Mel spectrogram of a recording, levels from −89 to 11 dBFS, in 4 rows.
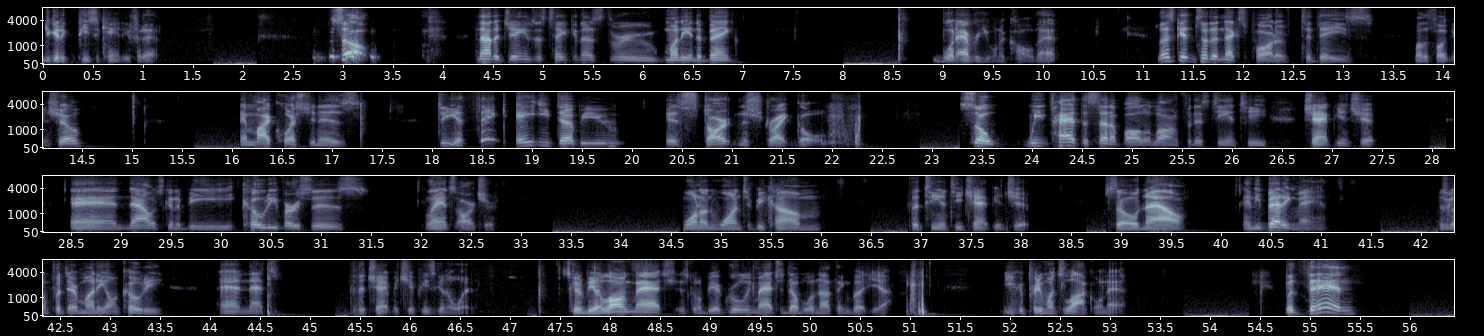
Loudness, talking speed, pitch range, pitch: -26 LUFS, 135 wpm, 100-140 Hz, 115 Hz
